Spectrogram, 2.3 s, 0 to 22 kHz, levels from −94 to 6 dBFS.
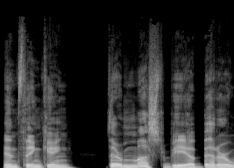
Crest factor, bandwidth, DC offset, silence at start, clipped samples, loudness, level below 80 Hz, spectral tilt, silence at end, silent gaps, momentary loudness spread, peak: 12 dB; 17 kHz; under 0.1%; 0.05 s; under 0.1%; -15 LUFS; -60 dBFS; -6 dB/octave; 0 s; 0.97-1.04 s; 4 LU; -4 dBFS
